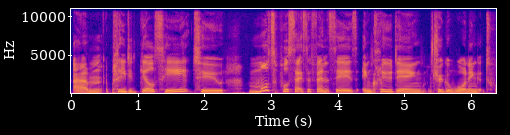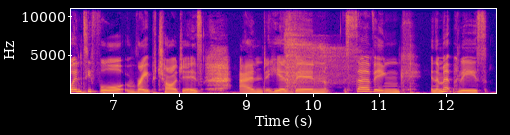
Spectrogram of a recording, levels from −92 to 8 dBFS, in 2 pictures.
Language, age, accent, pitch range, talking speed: English, 20-39, British, 170-210 Hz, 105 wpm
